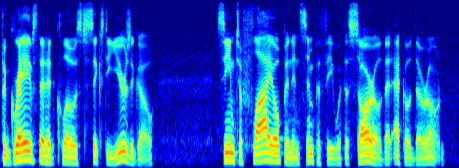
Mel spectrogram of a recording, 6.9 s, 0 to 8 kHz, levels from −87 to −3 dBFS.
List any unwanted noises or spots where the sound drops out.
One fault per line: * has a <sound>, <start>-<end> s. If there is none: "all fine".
all fine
